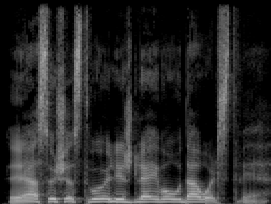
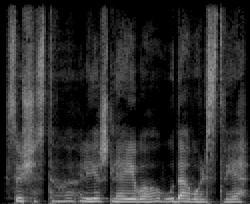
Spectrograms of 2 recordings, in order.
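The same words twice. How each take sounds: First: Said in the usual way. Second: Broken whisper. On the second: Acted. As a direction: voice gone to a whisper. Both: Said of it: "Голос Мишель сорвался".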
